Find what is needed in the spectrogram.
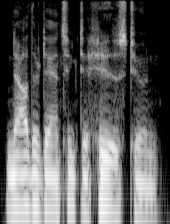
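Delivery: quiet grim remark. Acted.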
